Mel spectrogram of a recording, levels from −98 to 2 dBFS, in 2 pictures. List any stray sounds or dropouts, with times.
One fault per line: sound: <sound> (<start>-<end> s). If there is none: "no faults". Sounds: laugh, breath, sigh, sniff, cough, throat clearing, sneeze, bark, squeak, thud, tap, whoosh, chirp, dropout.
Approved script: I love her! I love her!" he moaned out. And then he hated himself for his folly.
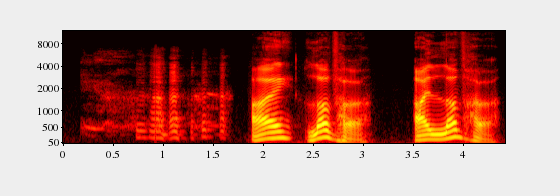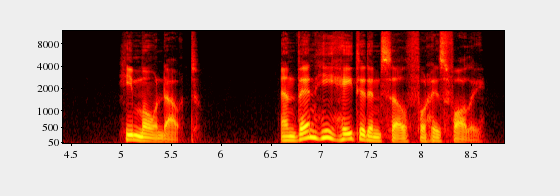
sound: laugh (0.2-1.7 s)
